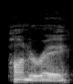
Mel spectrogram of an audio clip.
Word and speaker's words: Ponderay: If you're curious about that part, it is Ponderay, spelled phonetically, not like the French.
